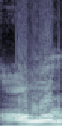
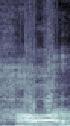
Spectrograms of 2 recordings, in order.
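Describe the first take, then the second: First: The word begins directly with a vowel sound. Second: The word begins with an audible h sound. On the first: The speaker calls it right. "আওয়ার বলি, অর্থাৎ ও এর উচ্চারণটা করি" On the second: The speaker calls it wrong. "আমরা কখনো হাওয়ার বলি না"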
